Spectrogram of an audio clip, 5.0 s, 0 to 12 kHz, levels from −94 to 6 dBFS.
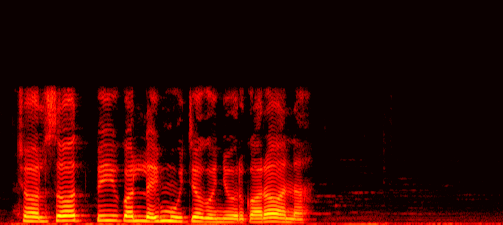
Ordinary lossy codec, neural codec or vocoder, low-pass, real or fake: none; none; 7.2 kHz; real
